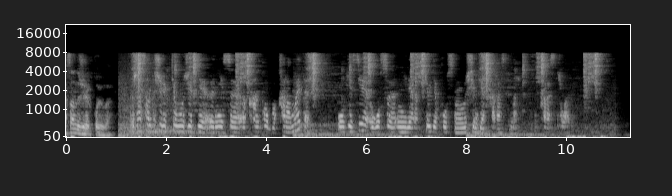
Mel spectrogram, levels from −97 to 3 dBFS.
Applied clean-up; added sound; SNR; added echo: classical method WPE with log-MMSE.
